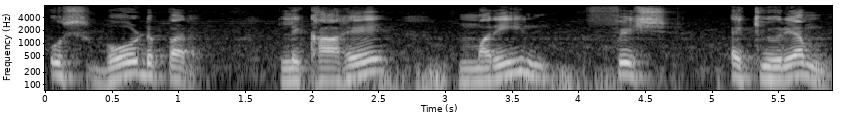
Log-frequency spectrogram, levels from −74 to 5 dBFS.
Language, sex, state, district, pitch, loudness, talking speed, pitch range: Hindi, male, Madhya Pradesh, Dhar, 150 Hz, -18 LUFS, 90 wpm, 125-170 Hz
